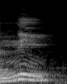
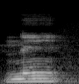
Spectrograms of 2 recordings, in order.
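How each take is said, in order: First: The vowel is a clear i with spread lips. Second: The vowel is not a clear spread i. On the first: The speaker calls it right. "harus dibaca ni" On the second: The speaker calls it wrong. "jangan ni"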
